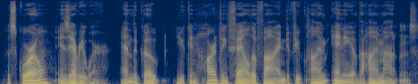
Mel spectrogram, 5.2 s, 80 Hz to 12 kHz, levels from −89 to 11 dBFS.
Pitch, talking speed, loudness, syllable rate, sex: 90 Hz, 240 wpm, -20 LUFS, 6.2 syllables/s, male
